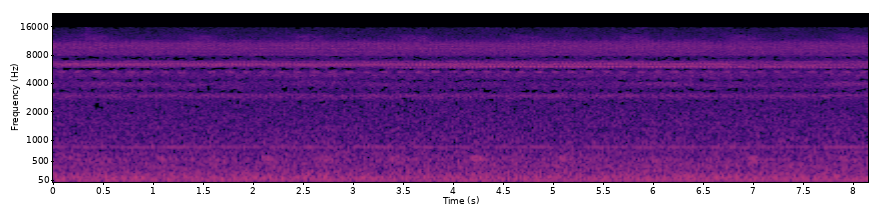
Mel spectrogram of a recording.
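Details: Crickets and other insects on a summer night in a rural forest: a dense, steady high chirping chorus with faint pulsing trills, shimmering continuously without pause over a soft, even background hum.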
